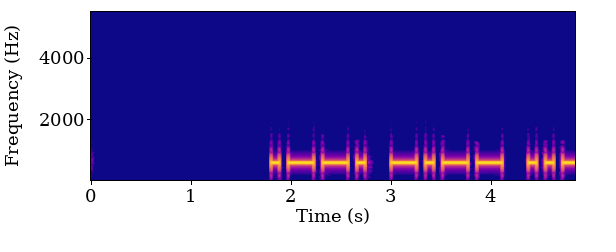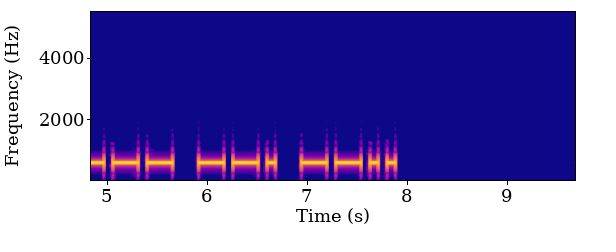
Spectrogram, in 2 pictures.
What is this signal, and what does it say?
Morse code, heard as a keyed tone, about 14 wpm, 600 Hz. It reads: PY2GZ
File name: Callsigns-14wpm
